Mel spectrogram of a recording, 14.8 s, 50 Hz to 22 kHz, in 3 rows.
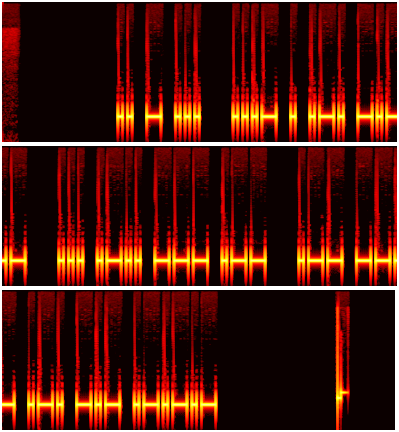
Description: Morse code, heard as a keyed tone, about 20 wpm, 700 Hz. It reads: ITS VERY SLOW WORK.
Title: Sentences from Top 1000 Words - Review Part 2 - 20wpm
